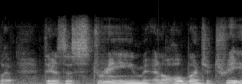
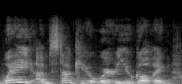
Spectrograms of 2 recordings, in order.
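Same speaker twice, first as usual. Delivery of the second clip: put-on higher, worried girlfriend calling; lightly voiced girlfriend pleading up the cliff; stuck girlfriend; 11 semitones higher, 4 dB louder than usual. Girlfriend stuck below, calling up higher and worried. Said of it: "she's like".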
